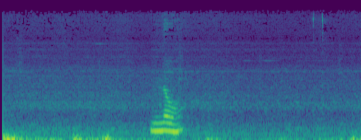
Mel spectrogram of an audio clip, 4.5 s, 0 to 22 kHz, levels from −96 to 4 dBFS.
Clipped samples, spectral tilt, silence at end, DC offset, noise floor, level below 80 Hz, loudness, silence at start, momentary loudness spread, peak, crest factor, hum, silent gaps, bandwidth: under 0.1%; -8.5 dB/octave; 0 s; under 0.1%; -43 dBFS; -34 dBFS; -23 LUFS; 0.05 s; 27 LU; -6 dBFS; 18 dB; none; none; 15.5 kHz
